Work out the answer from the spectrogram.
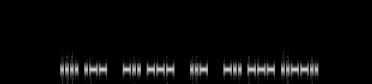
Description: Morse code, heard as a keyed tone, about 52 wpm, 700 Hz. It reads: HW DO U DO?
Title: Sentences from Top 100 Words and Abbreviations 50wpm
